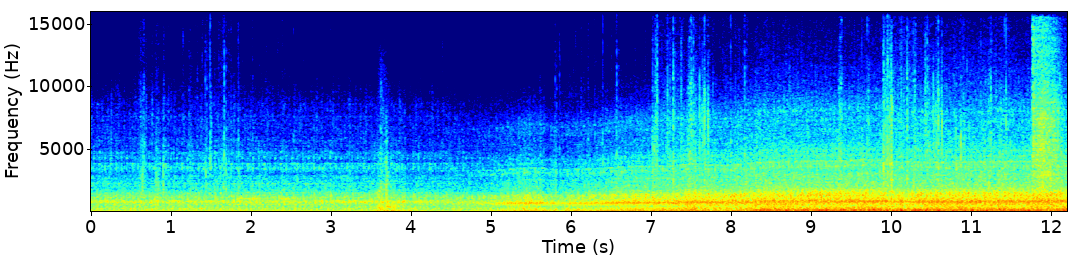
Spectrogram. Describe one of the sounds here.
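Tyres churn through snow and mud.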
